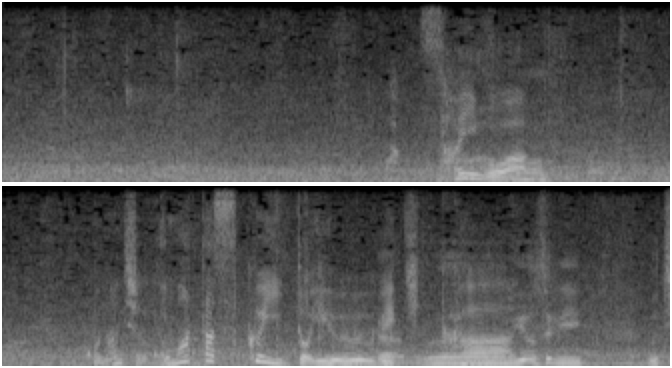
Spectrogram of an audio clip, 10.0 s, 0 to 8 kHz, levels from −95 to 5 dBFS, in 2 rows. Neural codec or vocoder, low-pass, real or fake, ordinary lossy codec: none; none; real; none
